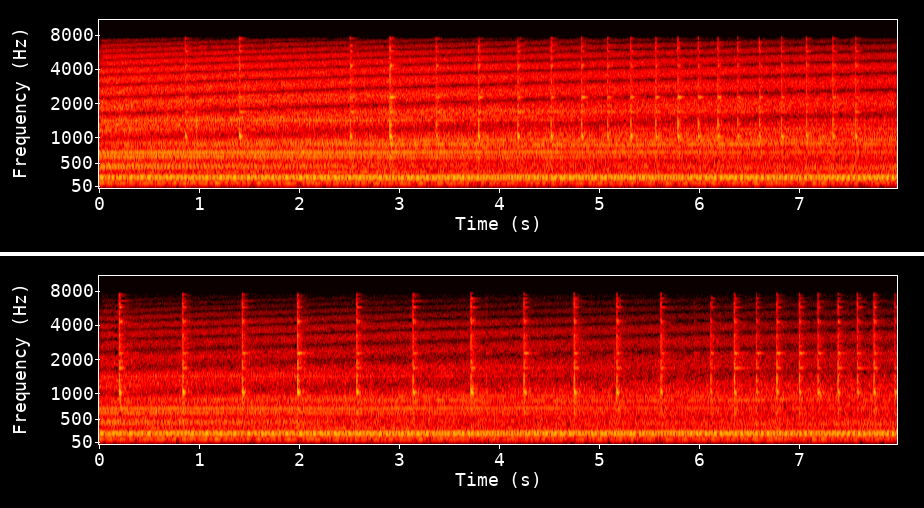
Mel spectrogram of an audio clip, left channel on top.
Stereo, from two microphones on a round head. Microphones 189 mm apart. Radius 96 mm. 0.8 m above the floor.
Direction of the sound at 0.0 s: 70° left (ahead or behind).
